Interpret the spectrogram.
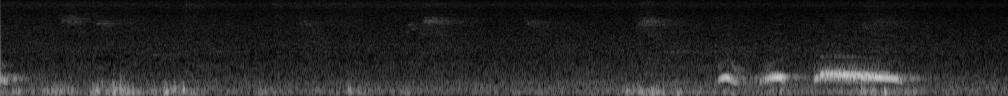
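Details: Lure call of a spotted dove used to provoke rivals: low background rumble, then near the end two brief coos leading into a sustained, slightly falling coo.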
